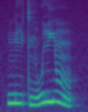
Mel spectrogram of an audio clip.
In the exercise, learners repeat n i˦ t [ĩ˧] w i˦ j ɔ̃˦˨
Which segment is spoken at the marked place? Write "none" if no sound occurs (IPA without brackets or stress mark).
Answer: ĩ˧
